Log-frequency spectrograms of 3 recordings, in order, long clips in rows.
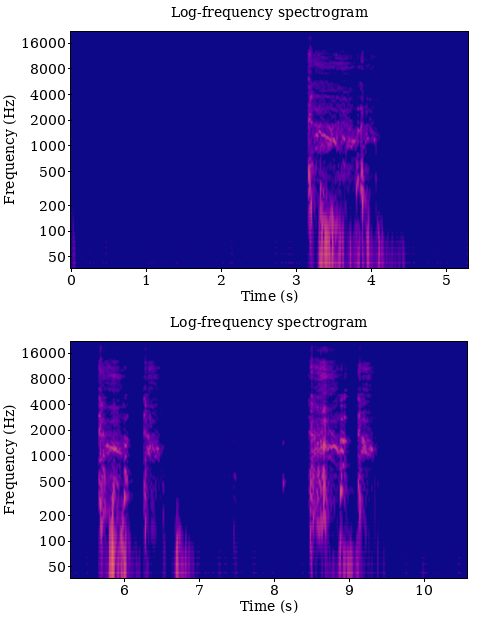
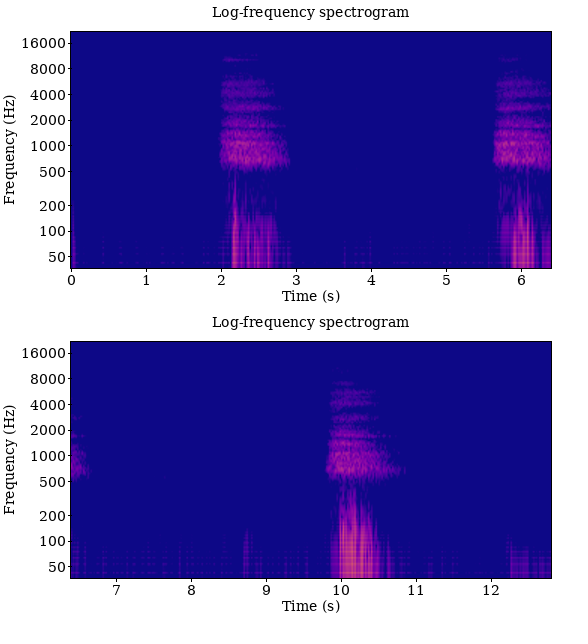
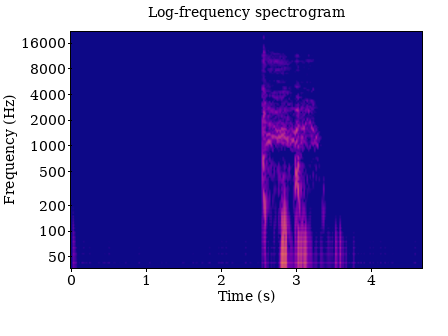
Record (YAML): three_cough_length: 10.6 s
three_cough_amplitude: 6189
three_cough_signal_mean_std_ratio: 0.36
exhalation_length: 12.8 s
exhalation_amplitude: 1538
exhalation_signal_mean_std_ratio: 0.36
cough_length: 4.7 s
cough_amplitude: 2242
cough_signal_mean_std_ratio: 0.3
survey_phase: beta (2021-08-13 to 2022-03-07)
age: 45-64
gender: Female
wearing_mask: 'No'
symptom_cough_any: true
symptom_runny_or_blocked_nose: true
symptom_fatigue: true
symptom_headache: true
smoker_status: Never smoked
respiratory_condition_asthma: false
respiratory_condition_other: false
recruitment_source: Test and Trace
submission_delay: 2 days
covid_test_result: Positive
covid_test_method: RT-qPCR
covid_ct_value: 18.2
covid_ct_gene: ORF1ab gene
covid_ct_mean: 18.3
covid_viral_load: 1000000 copies/ml
covid_viral_load_category: High viral load (>1M copies/ml)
